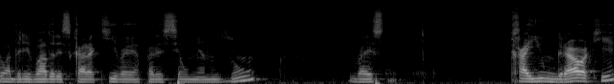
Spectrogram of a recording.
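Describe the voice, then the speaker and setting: This man's voice has a medium pitch. It shows ordinary pitch variation. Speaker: physics teacher. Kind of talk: lecture.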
